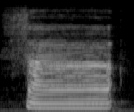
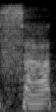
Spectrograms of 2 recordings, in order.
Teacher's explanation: اس حرف کو پڑھتے ہوئے اس بات کا آپ کو خاص خیال رکھنا ہوگا کہ ثا کو پڑھتے ہوئے سا سیٹی کی آواز بالکل بھی نہیں آئے. تو اس کا ایک طریقہ ہے کہ آپ اپنے اوپر والے دانت اور نیچے والے دانت جو ہیں ان کے درمیان اپنی زبان کی نوک کو تھوڑا سا باہر نکال کے پکڑ لیں نرمی سے اور پھر ادا کریں.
